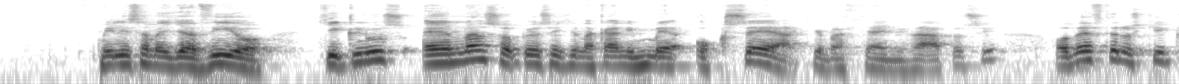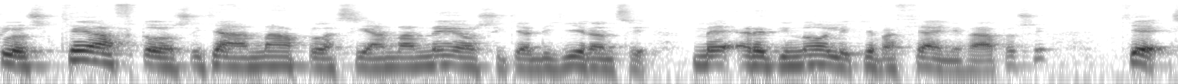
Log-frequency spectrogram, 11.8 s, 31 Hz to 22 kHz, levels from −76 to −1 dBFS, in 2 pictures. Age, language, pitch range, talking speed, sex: 30-49, Greek, 120-160 Hz, 160 wpm, male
